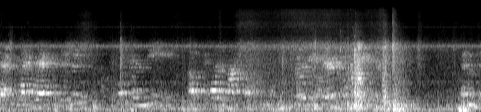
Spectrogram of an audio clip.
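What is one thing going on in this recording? Women and girls chat nearby, with voices echoing in a large hall.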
